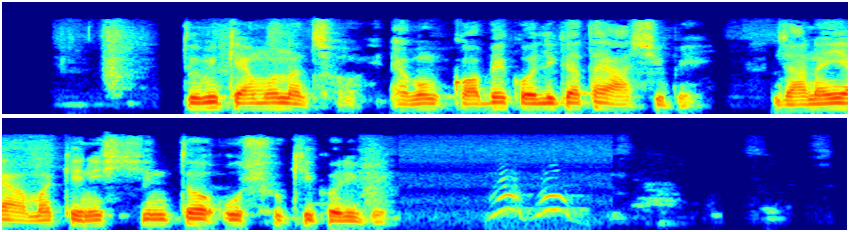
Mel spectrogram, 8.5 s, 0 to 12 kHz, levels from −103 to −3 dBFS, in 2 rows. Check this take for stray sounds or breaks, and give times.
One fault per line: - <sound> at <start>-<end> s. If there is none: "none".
- bark at 6.6-7.2 s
